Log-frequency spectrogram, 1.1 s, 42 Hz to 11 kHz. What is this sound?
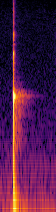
PLEASE READ FULL DESCRIPTION
Made with finger and mouth
using a Tascam DR-07 MKII
I would interest me and satisfy my curiosity as I'm a curious sort of person.
if you feel my sound/s is/are quite significant for a significant project, it would also be nice if you gave credit and a link if it's practical to do so.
